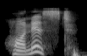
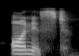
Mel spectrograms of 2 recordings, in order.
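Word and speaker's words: honest: यहाँ क्या है, ही इज, ये जो प्रोनाउंस करते हैं वो क्या करते हैं, हॉनेस्ट या ऑनेस्ट, ऑनेस्ट करते हैं।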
